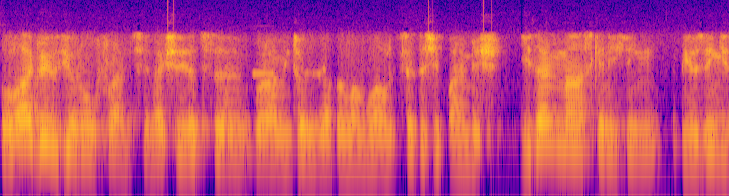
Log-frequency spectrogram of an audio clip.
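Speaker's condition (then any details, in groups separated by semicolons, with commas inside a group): Parkinson's; diagnosed 2019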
